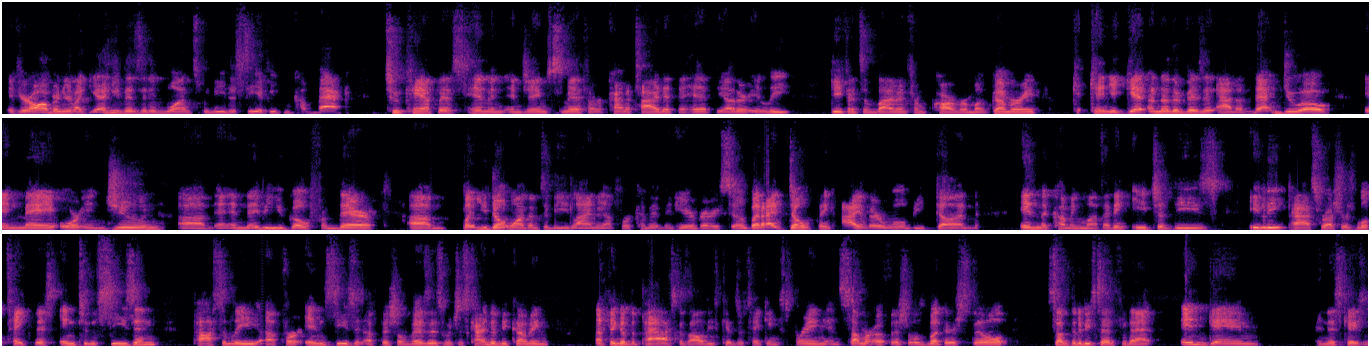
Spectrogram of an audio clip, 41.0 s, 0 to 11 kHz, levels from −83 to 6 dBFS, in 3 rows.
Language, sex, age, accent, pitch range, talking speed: English, male, 20-39, American, 115-140 Hz, 205 wpm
